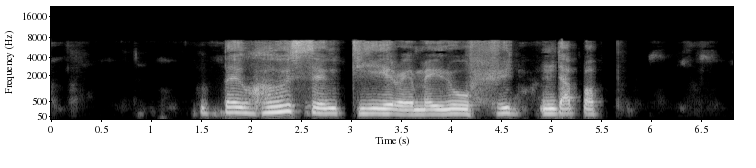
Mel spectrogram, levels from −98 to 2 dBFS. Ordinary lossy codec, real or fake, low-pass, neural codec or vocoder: AAC, 32 kbps; fake; 7.2 kHz; codec, 24 kHz, 0.9 kbps, WavTokenizer, small release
